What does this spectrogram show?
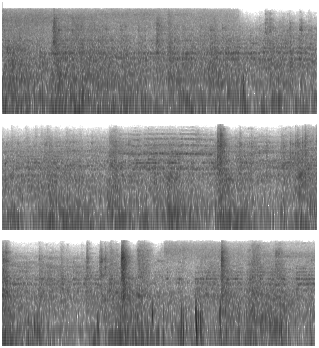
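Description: Train running past on the rails, a steady rumble with wheels clicking over rail joints at irregular intervals and a brief sharper sound near the end.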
